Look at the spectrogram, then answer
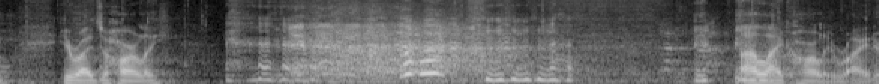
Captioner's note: congregation laughs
